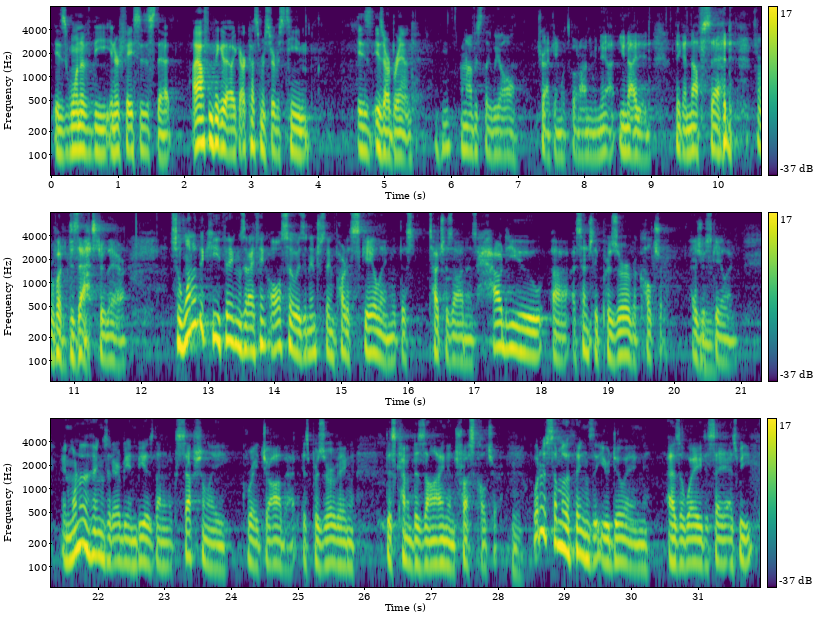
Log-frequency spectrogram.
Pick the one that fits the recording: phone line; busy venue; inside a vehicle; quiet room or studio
busy venue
